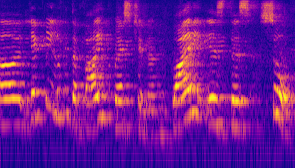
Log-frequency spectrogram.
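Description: A woman with a high voice speaks at a fairly slow pace. The room echo is audible. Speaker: speaker. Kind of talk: conference talk. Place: stage. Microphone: podium.

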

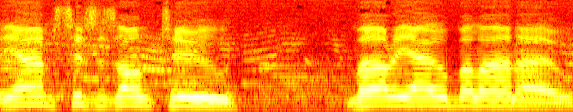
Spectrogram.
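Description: Over noticeable background noise, a man speaks in a raised, projected voice with an animated tone and ordinary pitch variation. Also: dry sound with no echo. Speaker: wrestling commentator. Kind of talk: live wrestling commentary. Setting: television studio broadcast of a match with crowd. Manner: animated, partisan, gasping reactions to the brawl.

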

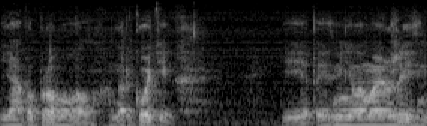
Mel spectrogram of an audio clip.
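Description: Against light background noise and audible room echo, a man talks in a very deep, low voice with monotone, flat intonation. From Kyiv, Ukraine. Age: 20s. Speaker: former drug addict, clinic patient. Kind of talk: testimonial to camera. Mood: calm, grateful. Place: office.

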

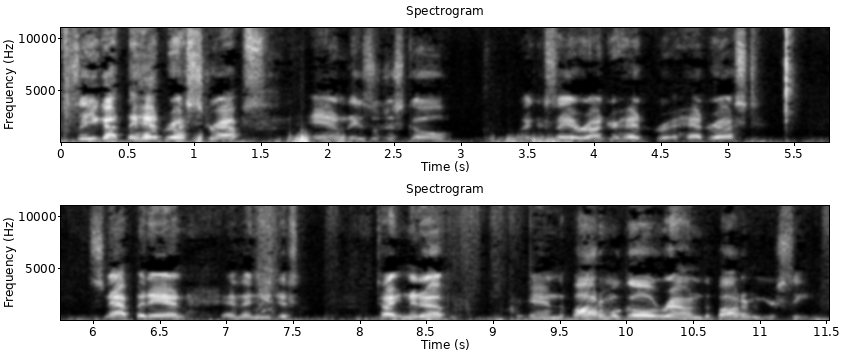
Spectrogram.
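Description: Amid noticeable background noise, a man speaks with long, frequent pauses. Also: moderate pace. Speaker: product reviewer. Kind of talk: casual product review. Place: open country. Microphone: camera far.

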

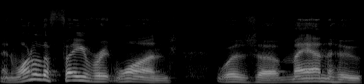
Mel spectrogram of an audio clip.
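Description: Very wide pitch swings mark a man's speech over a quiet background. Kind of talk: interview answer. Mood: warm, amused storytelling. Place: office. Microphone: lapel.

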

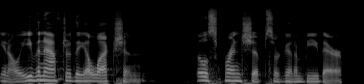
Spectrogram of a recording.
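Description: A woman speaks with lively intonation against a quiet background. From central Illinois, Sullivan; Illinois. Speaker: political candidate; candidate. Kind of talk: interview. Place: studio. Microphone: studio mic.

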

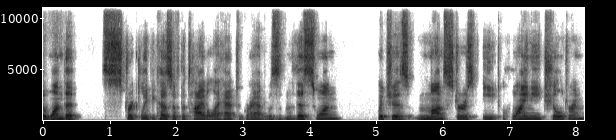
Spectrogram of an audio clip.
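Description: A man with a bright, sharp tone, very slow pace and ordinary pitch variation against a quiet background. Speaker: library staff podcast host. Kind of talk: casual podcast chat. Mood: friendly, amused. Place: office. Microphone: video call.

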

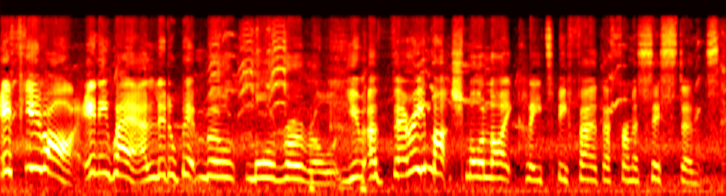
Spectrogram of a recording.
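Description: In a raised, projected voice, a woman speaks at a high pitch and a moderate pace, with a dry sound, no echo and light background noise. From UK. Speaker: YouTuber. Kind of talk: casual chat. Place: garden.

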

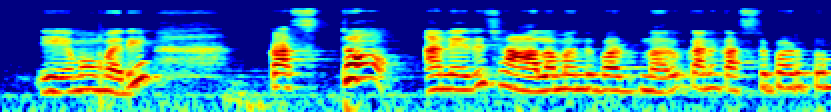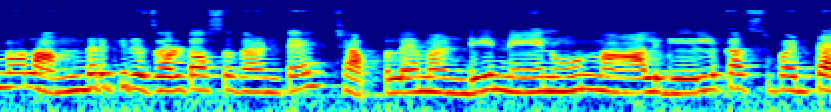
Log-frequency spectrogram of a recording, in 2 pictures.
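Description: A woman's raised, projected voice, high in pitch, with fairly even intonation. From Vizag, Andhra Pradesh. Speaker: YouTuber and homemaker. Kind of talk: Q&A vlog answering viewer questions.

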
